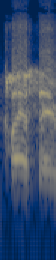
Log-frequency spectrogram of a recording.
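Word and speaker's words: Clase: The Emmanuel Class A guy is Class A, right? Is that how you pronounce it? Yep. He's the best reliever in baseball, period.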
